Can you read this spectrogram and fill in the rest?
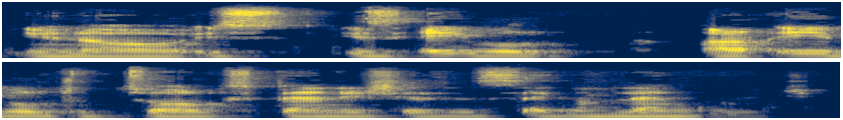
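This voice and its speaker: A man's voice: medium pitch, flat delivery, normal speed, rough recording. A Moroccan man, a native Arabic speaker practicing English on a video call, friendly and often stopping to search for words and correct himself. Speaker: English learner. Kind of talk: casual video-call conversation.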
